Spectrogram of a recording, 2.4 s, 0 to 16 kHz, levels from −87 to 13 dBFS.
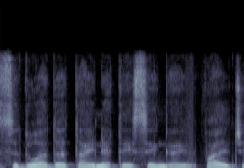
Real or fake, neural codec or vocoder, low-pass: real; none; 10.8 kHz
